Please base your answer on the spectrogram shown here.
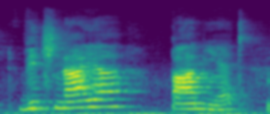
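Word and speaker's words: Vichnaya Pamyat (Вечная память): And episode 5 is the only Russian self-titled episode, and it's pronounced Vichnaya Pamyat, which through our research this morning and translations, Ukrainian for eternal peace.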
